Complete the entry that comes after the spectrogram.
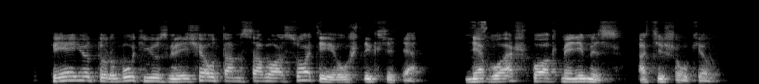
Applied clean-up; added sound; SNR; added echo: neural mask model DeepFilterNet 3.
